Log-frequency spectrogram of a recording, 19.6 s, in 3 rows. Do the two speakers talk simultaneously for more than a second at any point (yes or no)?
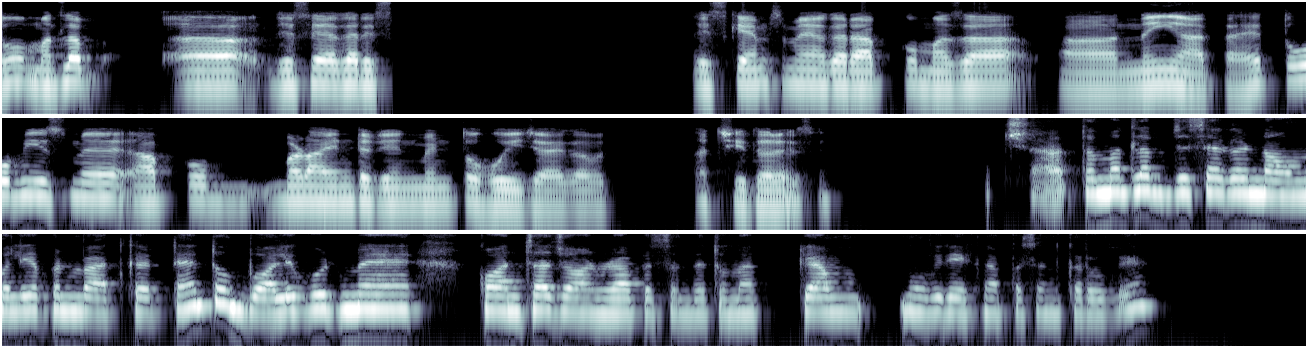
no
